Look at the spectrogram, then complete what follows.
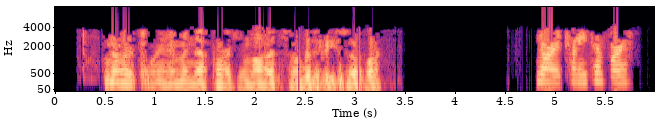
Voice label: Mutual Aid-Intersystem Interop B, scanner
